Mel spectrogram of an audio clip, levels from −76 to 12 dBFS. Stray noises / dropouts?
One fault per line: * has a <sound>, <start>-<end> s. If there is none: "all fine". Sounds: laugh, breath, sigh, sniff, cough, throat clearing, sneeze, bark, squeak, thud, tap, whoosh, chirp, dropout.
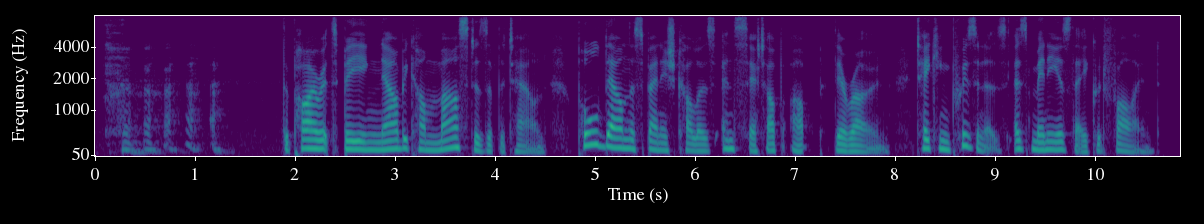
* has a laugh, 0.1-1.4 s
